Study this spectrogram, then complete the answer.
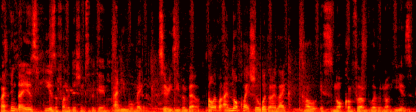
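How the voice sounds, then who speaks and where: A man at a very fast pace with lively intonation, music in the background. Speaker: gaming commentary YouTuber. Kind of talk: casual video game commentary.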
